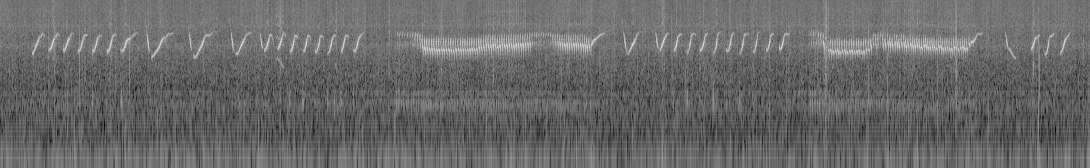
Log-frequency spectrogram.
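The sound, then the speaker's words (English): A person whistles an imitation of canary song: bursts of quick, rising chirps alternate with two longer, rolling trills, all clear with no talking. “The canary bird.”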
